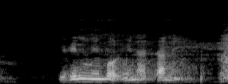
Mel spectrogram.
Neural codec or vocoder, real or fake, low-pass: vocoder, 22.05 kHz, 80 mel bands, WaveNeXt; fake; 9.9 kHz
